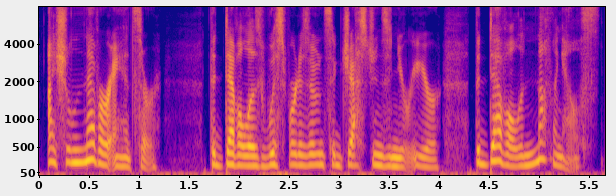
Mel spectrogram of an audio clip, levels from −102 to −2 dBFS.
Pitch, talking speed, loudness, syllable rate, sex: 185 Hz, 200 wpm, -21 LUFS, 6.4 syllables/s, female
